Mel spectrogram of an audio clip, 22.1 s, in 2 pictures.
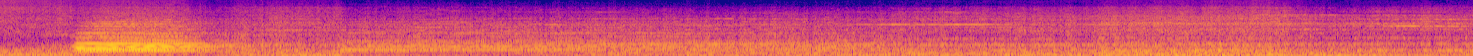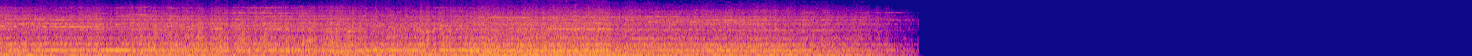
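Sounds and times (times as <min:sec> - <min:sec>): train wheels rumbling on rails: 0:00.0 - 0:18.0
wheels squealing: 0:03.9 - 0:18.0.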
